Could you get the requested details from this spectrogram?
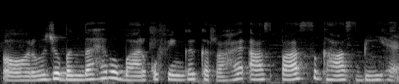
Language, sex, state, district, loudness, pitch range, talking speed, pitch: Hindi, female, Himachal Pradesh, Shimla, -17 LUFS, 205-240 Hz, 240 wpm, 220 Hz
